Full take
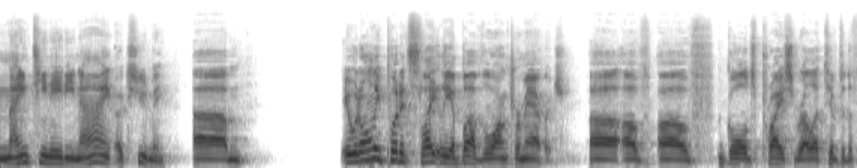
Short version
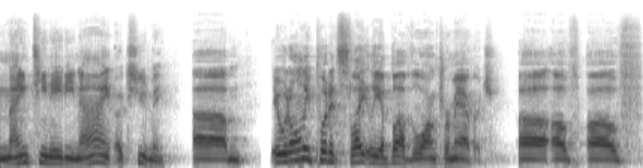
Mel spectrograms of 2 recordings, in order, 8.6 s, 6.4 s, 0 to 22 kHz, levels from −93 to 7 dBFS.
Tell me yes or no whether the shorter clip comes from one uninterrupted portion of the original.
no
